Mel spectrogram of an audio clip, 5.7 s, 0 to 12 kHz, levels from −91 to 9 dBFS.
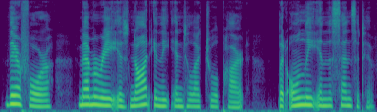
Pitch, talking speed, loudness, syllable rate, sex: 200 Hz, 140 wpm, -19 LUFS, 5.4 syllables/s, female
